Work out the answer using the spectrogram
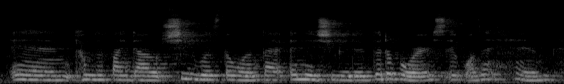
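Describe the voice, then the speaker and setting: A woman in her twenties giving a measured, earnest statement straight to camera. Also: medium pitch, dark tone, reverberant, slight background noise, poor audio. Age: 20s.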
